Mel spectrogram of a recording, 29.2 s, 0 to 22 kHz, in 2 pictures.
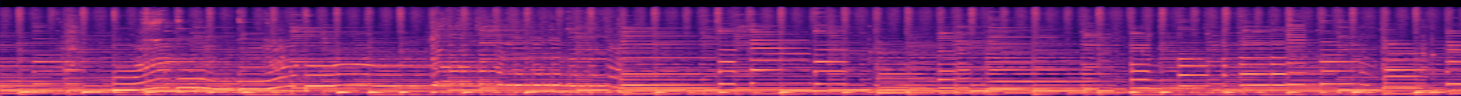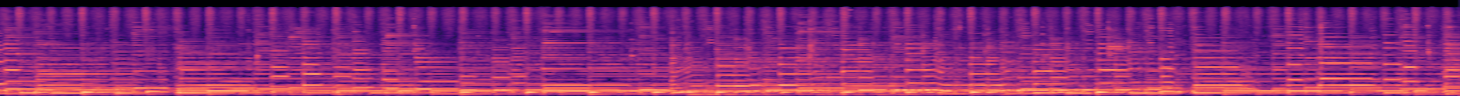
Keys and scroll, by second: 21.4-23.0 typing, 25.8-29.2 typing.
